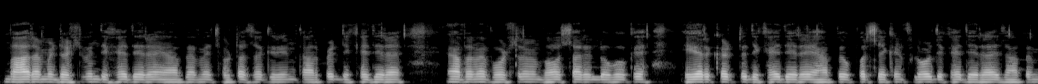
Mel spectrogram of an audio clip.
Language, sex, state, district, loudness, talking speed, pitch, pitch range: Hindi, male, Uttar Pradesh, Varanasi, -22 LUFS, 255 wpm, 115 Hz, 115-120 Hz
